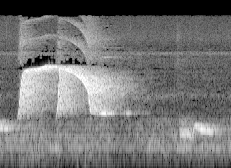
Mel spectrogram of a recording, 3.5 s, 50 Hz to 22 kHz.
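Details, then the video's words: Adult male screaming piha singing on a lek in Kourou, French Guiana, at 13:00 on 25 September 2023, filmed with a Panasonic FZ300: soft low whistles, then two deafening, ringing notes that sweep sharply upward and slide down, ending in a low slurred whistle. "Screaming Piha (Lipaugus vociferans) male singing (screaming)"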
